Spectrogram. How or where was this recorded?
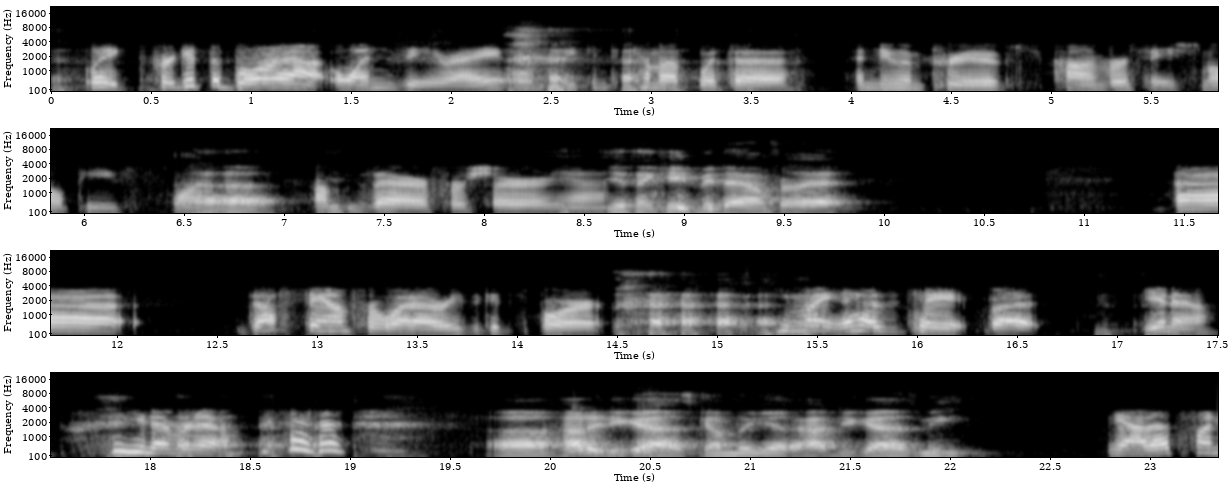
phone line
